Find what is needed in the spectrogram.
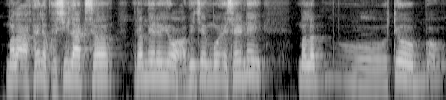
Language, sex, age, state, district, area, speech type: Nepali, male, 60+, West Bengal, Jalpaiguri, rural, spontaneous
